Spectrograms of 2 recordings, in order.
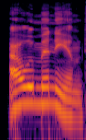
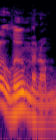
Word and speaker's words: aluminium: that's not gonna happen aluminium too that's another word that they pronounce right we pronounce wrong it's not aluminum because there's an i in there it's aldu aluminium minium not aluminum there's an eye so why would we say aluminum it's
